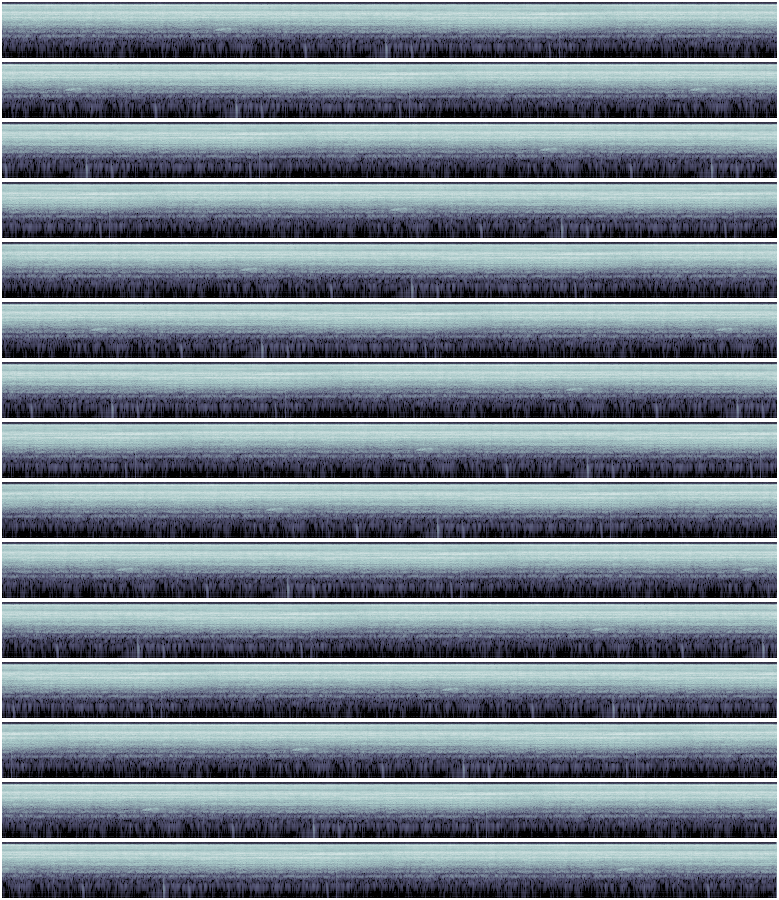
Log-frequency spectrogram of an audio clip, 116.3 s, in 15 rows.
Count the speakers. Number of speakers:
0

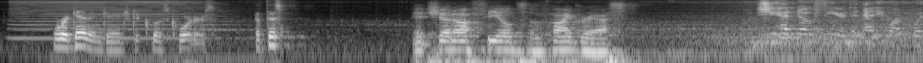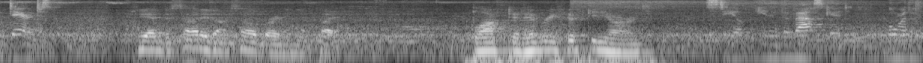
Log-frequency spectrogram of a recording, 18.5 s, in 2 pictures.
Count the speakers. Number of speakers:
4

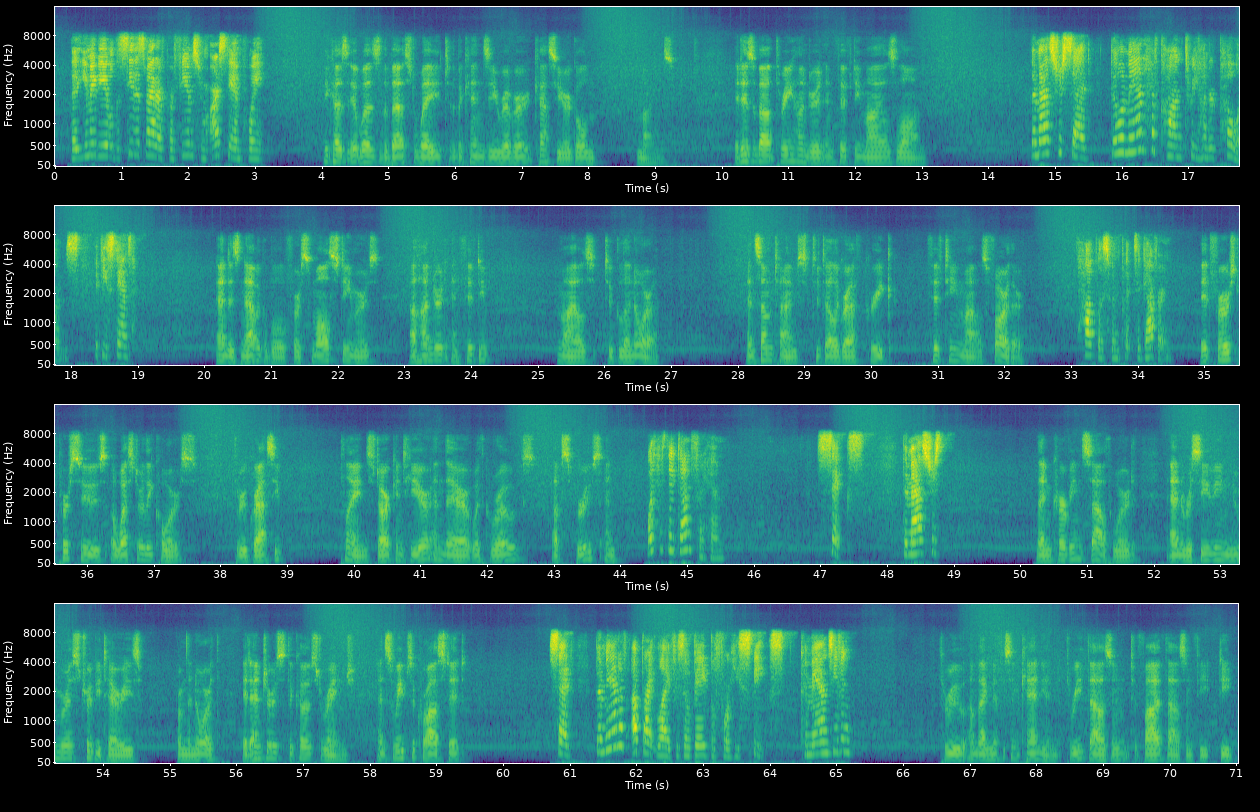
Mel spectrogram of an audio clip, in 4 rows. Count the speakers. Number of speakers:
2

